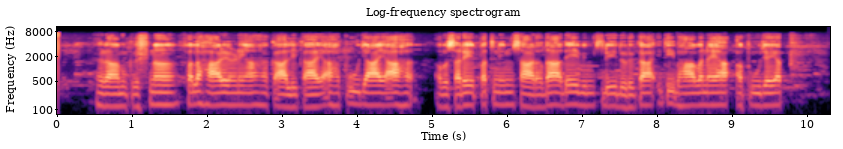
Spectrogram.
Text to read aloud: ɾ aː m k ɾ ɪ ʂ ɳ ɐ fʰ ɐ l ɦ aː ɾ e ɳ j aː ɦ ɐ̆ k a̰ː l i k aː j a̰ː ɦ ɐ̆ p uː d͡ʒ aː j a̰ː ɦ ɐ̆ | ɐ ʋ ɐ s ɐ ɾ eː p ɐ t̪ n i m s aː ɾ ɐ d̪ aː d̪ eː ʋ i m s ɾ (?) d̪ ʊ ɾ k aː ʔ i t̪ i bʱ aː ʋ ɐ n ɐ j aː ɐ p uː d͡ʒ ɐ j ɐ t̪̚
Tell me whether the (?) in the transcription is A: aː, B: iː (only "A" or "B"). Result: B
